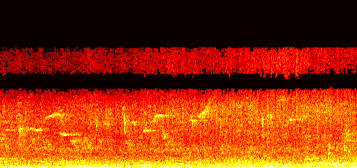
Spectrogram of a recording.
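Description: Birds calling, with short faint chirps scattered through, over a steady outdoor background noise.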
